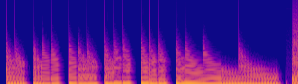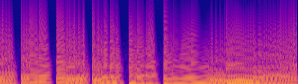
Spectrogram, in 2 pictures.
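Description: Heavily fuzzed, distorted bass and music tracks through an Electro-Harmonix Big Muff Pi play loud, starting with choppy stabs separated by short gaps, then continuing in sustained gritty chords.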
